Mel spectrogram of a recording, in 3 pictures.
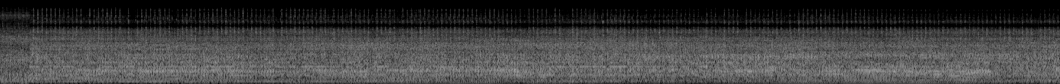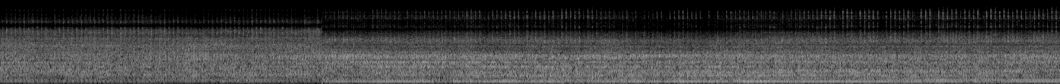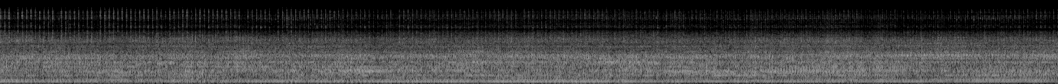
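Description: Petrol-engined vibratory plate compactor running steadily as it is pushed over newly laid concrete interlocking pavers. About halfway through the sound changes abruptly, and a steady low engine hum is stronger after that.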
